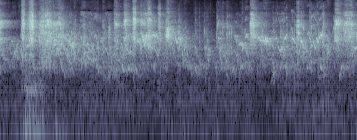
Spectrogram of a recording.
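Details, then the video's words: Parrots chattering steadily, a dense wash of high, scratchy chirps and squawks with quick bursts and short dips, no clear pauses across the stretch. "Parrot chirping sounds"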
